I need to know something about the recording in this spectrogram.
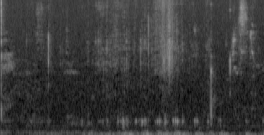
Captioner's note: light tapping, glove sounds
